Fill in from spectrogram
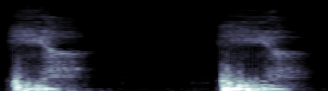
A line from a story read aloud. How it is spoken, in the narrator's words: whisper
